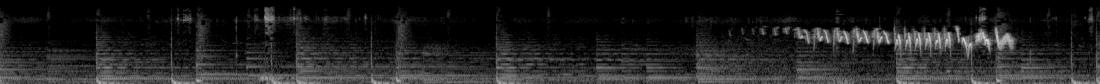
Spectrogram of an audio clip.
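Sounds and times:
background music: 0:00.0 - 0:11.0
small bird trilling: 0:07.3 - 0:10.2.

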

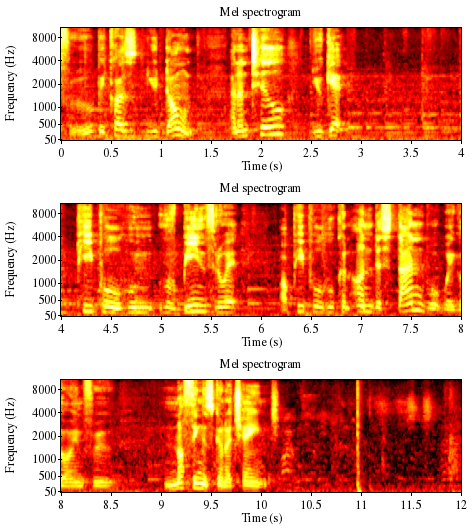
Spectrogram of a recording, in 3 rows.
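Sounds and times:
faint outdoor background noise: 0:08.6 - 0:12.0
football being kicked: 0:11.0 - 0:11.2.

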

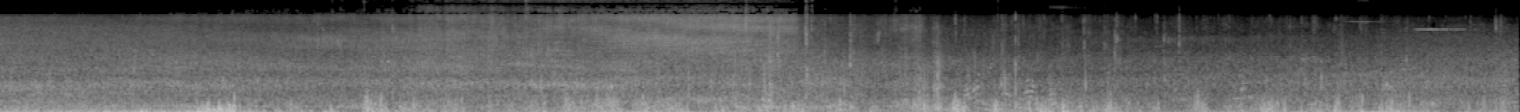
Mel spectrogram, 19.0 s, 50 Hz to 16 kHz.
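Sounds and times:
outdoor street noise hiss: 0:00.0 - 0:19.0
wind buffeting microphone: 0:01.2 - 0:19.0.

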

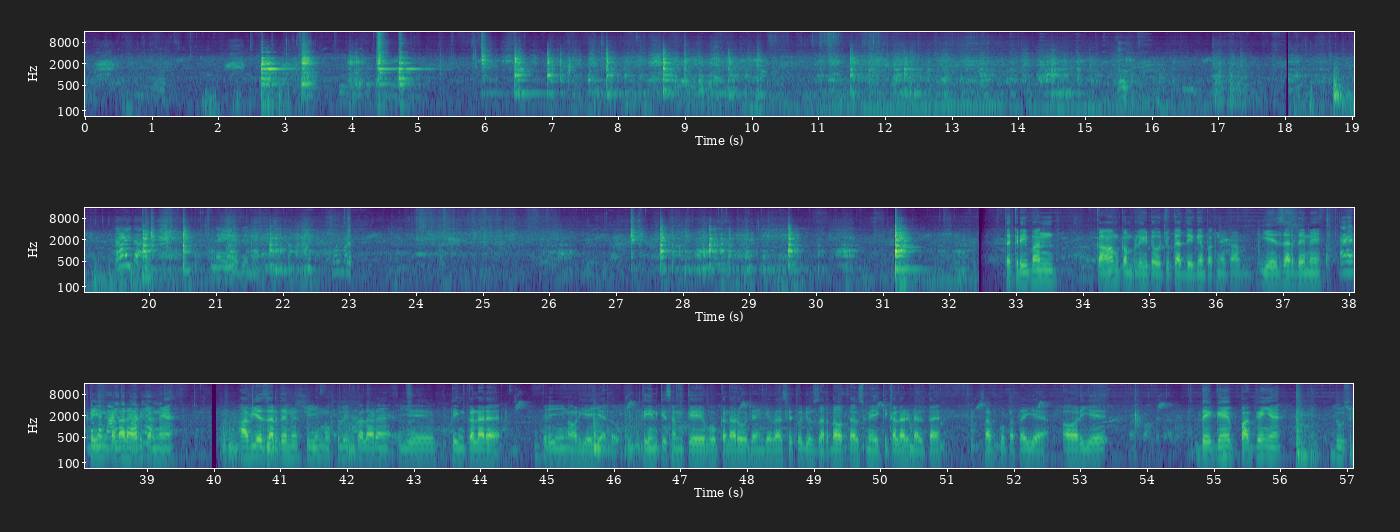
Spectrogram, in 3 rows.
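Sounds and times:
ladle clanking on metal pots: 0:02.1 - 0:32.5
men talking: 0:08.5 - 0:12.6, 0:13.4 - 0:16.9, 0:20.8 - 0:22.4, 0:25.9 - 0:27.2, 0:32.8 - 0:39.6, 0:40.3 - 0:57.0.

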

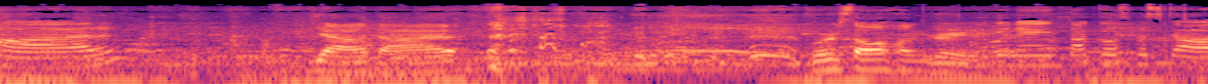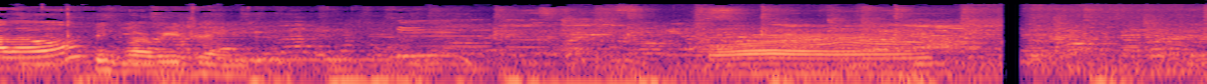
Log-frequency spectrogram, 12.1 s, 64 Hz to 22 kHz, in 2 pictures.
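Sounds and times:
background music with heavy bass: 0:00.0 - 0:12.0.

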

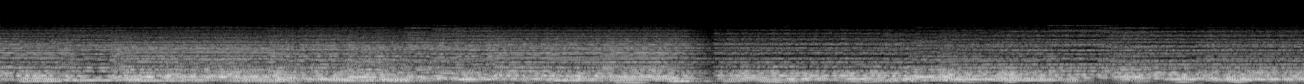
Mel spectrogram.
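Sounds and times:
organ playing hymn: 0:00.0 - 0:13.0.

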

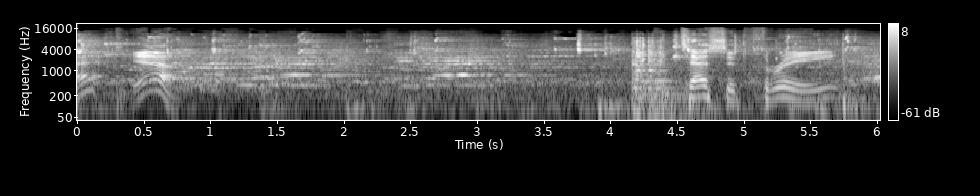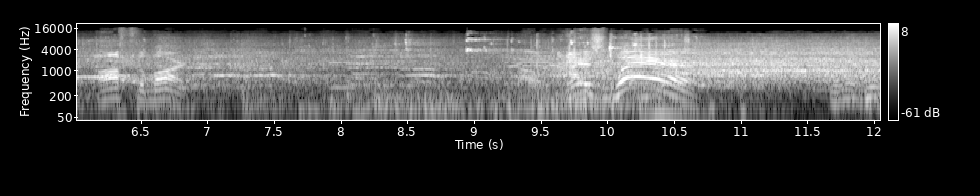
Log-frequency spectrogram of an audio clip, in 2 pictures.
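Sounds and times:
crowd chatter: 0:06.2 - 0:12.0.

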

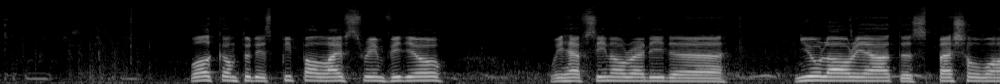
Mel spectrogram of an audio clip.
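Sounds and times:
faint pigeons cooing: 0:00.0 - 0:10.0.

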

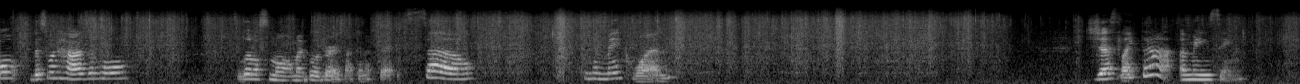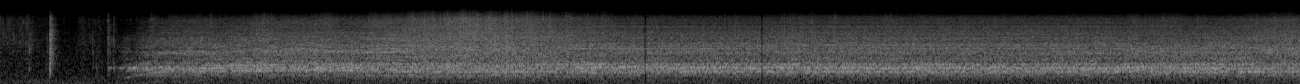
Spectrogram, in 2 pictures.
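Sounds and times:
hair dryer motor running: 0:14.1 - 0:26.0.

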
